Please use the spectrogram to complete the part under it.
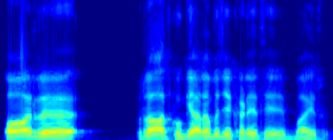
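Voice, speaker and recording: A man, a guest recounting anecdotes in a lively conversational way, slipping in English phrases. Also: medium pitch, smooth. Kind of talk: conversational storytelling.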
